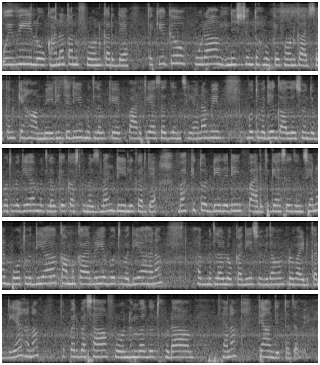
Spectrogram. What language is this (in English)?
Punjabi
